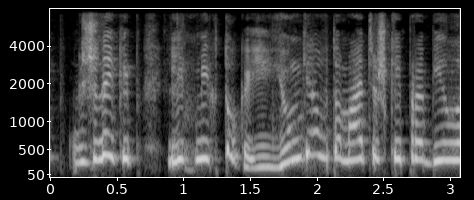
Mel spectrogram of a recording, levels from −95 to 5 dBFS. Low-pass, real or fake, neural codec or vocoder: 7.2 kHz; fake; vocoder, 44.1 kHz, 128 mel bands, Pupu-Vocoder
